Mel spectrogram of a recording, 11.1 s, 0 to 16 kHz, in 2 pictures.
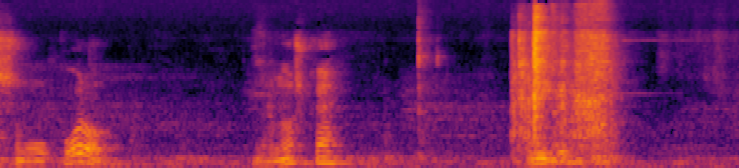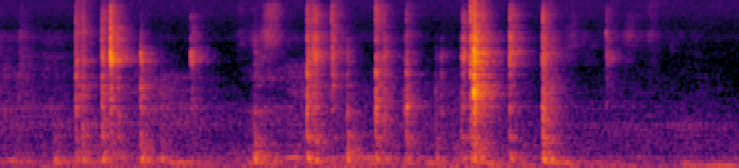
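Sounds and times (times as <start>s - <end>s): screwdriver clicking and knocking: 6.0s - 7.1s, 7.8s - 9.8s.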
